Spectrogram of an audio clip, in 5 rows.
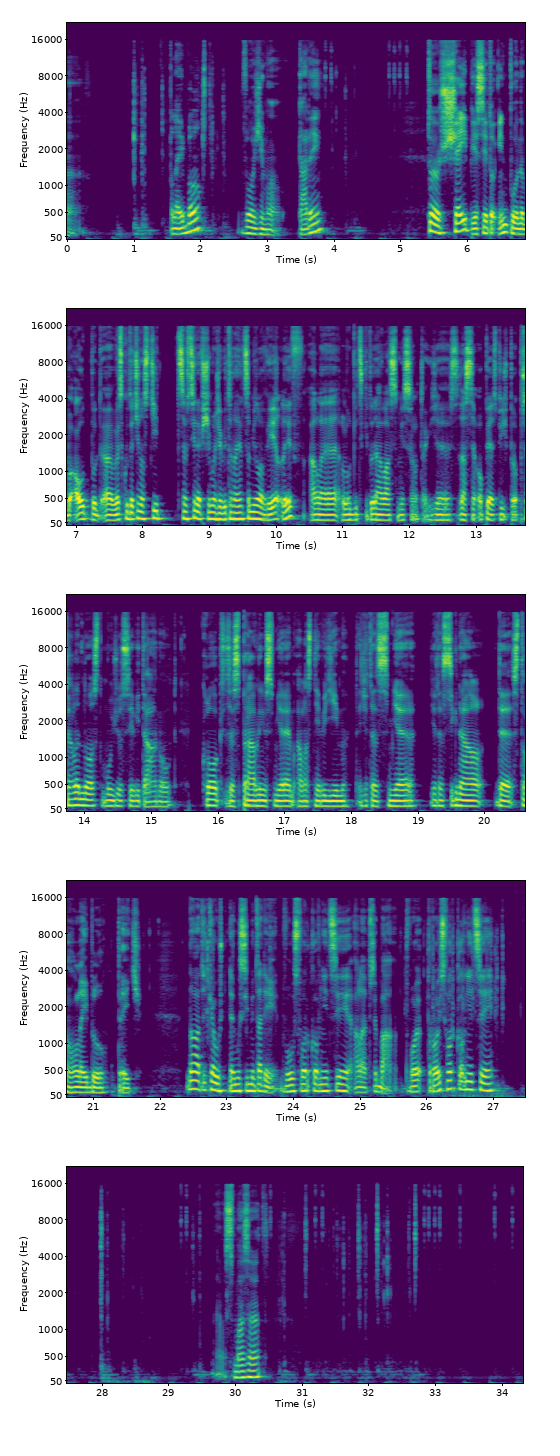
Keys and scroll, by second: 1.0 ctrl+c, 2.0 ctrl+v, 4.2 Escape, 22.7 Escape, 23.6 a, 26.0 Down, 26.2 Down, 26.5 Down, 26.6 Down, 26.9 Down, 27.0-32.9 Down, 28.0 Return, 29.4 Escape, 30.6 Delete, 31.6-32.5 typing.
